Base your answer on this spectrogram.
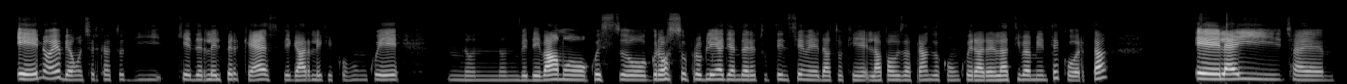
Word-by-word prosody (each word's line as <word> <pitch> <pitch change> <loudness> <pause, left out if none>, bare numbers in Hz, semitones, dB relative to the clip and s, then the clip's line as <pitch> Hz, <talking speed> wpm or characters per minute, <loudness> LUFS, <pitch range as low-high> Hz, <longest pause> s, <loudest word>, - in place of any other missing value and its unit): e - - +6
noi 275 -2 +1
abbiamo 210 -9 -1
cercato 225 +1 -13
di 215 +2 -20
chiederle 220 -1 -4
il 215 - -6
perché, 230 -2 0
spiegarle 210 0 -4
che 210 -1 -18
comunque 215 +1 -4 0.5
non 200 -1 -15
non 200 0 -14
vedevamo 210 +2 +2
questo 210 -2 -4
grosso 230 +2 -2
problema 230 0 0
di 225 - -4
andare 215 -1 -2
tutte 220 -1 -15
insieme, 220 -1 -5
dato 205 +1 -6
che, 200 -1 -8
la 195 0 -2
pausa 205 -1 -5
pranzo 210 +1 -6
comunque 200 +1 -10
era 200 -1 +2
relativamente 210 +5 -2
corta, 255 - 0 0.8
e 255 -2 +10
lei 245 -1 +4
cioè 205 -3 -4
215 Hz, 145 wpm, -22 LUFS, 205-230 Hz, 0.8 s, e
